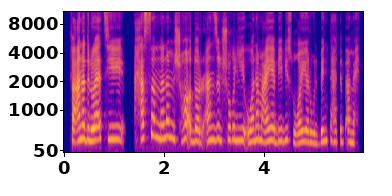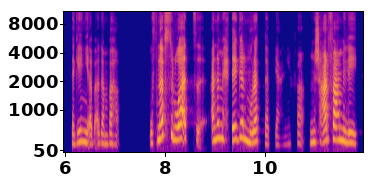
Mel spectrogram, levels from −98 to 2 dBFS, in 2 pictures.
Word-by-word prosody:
فأنا 300 +4 +7
دلوقتي 315 +1 +2 0.2
حاسّة 325 +6 +1
إن 360 -5 -1
أنا 355 +3 0
مش 320 -5 -4
هاقدر 280 -5 -1
أنزل 300 +2 -2
شغلي 295 -2 -4
وأنا 270 +5 -2
معايا 285 0 +1
بيبي 280 +3 -6
صغير 250 -1 -2
والبنت 255 +7 -5
هتبقى 260 -1 -9
محتاجاني 240 +1 -6
أبقى 215 - -8
جنبها. 220 -2 -9 0.6
وفي 240 +6 -4
نفس 375 +4 +5
الوقت 335 0 +4 0.3
أنا 315 +5 +1
محتاجة 320 0 0
المُرتّب. 255 - -1
يعني 200 +1 -23
فمش 245 +3 -6
عارفة 300 +4 +5
أعمل 290 -5 +2
إيه؟ 235 -2 -1
285 Hz, 145 wpm, -21 LUFS, 245-315 Hz, 0.6 s, فأنا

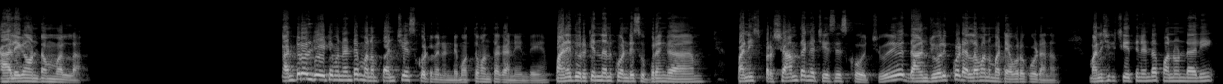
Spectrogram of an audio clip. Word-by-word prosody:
ఖాళీగా 140 +2 +5
ఉంటం 140 -1 -1
వల్ల. 105 -3 -2 2.1
కంట్రోల్ 250 +2 +4
జేయటం 215 0 +4
అనంటే 200 +4 +2
మనం 170 -2 0
పని 165 +1 +1
చేసుకోటమే 200 - -1
నండి 100 0 -5
మొత్తం 130 +4 -4
అంతా 125 +1 -3
గానియండి. 95 -3 -4 0.2
పని 160 +3 +6
దొరికిందనుకోండి 175 -3 +1
శుభ్రంగా 140 -3 +1 0.6
పని 180 - +3 0.2
ప్రశాంతంగా 185 +2 +1
చేసేసుకోవచ్చు 155 -3 -3
ఏయో 230 - +5
దాని 150 +1 +3
జోలికి 185 +5 +2
కూడా 195 - +4
ఎళ్ళం 170 +2 +2
అన్నమాట 150 -4 -1
ఎవరు 125 +1 -1
కూడాను. 95 -5 -3 0.4
మనిషికి 165 +4 -1
చేతి 165 +1 -1
నిండా 185 +3 0
పనుండాలి. 160 +1 0
160 Hz, 150 wpm, -26 LUFS, 135-180 Hz, 2.1 s, పని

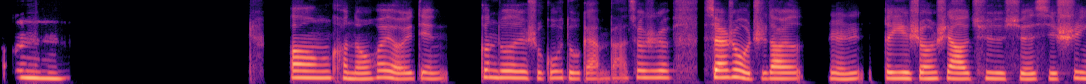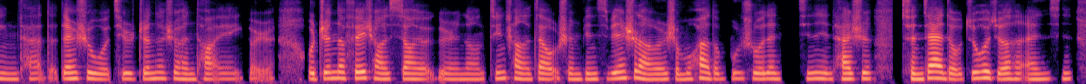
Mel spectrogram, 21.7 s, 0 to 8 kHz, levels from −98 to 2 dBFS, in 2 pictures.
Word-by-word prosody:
嗯。 225 -3 +2 2.2
嗯， 235 -1 +4
可 225 -2 -3
能 200 0 0
会 245 +1 0
有 205 -3 +2
一 205 - -1
点 205 0 -5 0.3
更 255 -2 -1
多 240 0 +2
的 230 - +2
就 230 - +1
是 220 -1 -5
孤 225 +3 -4
独 210 -3 -2
感 210 +1 -6
吧。 215 - -11
虽 245 +2 -4
然 240 0 -1
说 245 0 0 0.3
虽 255 - +5
然 250 0 +6
说 260 -1 +4
我 215 - +4
知 205 +1 -7
道 210 0 +3 0.3
人 200 -1 -1 0.2
的 215 - +2
一 215 0 +4
生 210 0 +2
是 220 - -1
要 200 -1 +5
去 205 0 -2
学 195 -1 -1
习 200 0 -3
适 220 +2 -2
应 195 -2 -2
它 200 +2 -8
的， - - -13
但 205 0 +3
是 215 0 0
我 190 -2 +1
其 - - -11
实 200 0 0
真 200 0 -1
的 215 +1 0
是 210 0 -3
很 190 -1 -1
讨 190 0 -3
厌 195 0 -8
一 200 - -12
个 - - -8
人。 - - -11 0.3
我 200 - +3
真 215 +2 +2
的 220 - +3
非 220 +1 +4
常 205 -4 0
希 200 0 -2
望 195 -1 +1
有 190 - -2
一 - - -11
个 - - -9
人 185 -1 -4
能 185 0 -5
经 210 +1 -2
常 225 -2 0
地 190 - -2
在 195 0 0
我 185 - -2
身 190 -1 -3
边， 195 0 -1
即 195 +1 -7
便 215 +3 +3
是 235 0 +3
两 195 -4 +3
个 185 - -1
人， 190 - 0
什 190 -1 -3
么 195 - -2
话 220 +2 +3
都 195 - -4
不 210 +1 -7
说， 200 0 -1
但 205 0 +1 0.2
仅 205 0 -3
仅 205 -2 0
他 195 0 +2
是 205 +1 0 0.3
存 190 -1 +2
在 225 +2 +8
的， 195 -2 0
我 180 - -2
就 215 +3 0
会 230 +1 +5
觉 200 -3 -1
得 195 - +3
很 195 0 -3
安 190 +1 -2
心。 205 0 -7
205 Hz, 275 characters per minute, -22 LUFS, 195-220 Hz, 2.2 s, 在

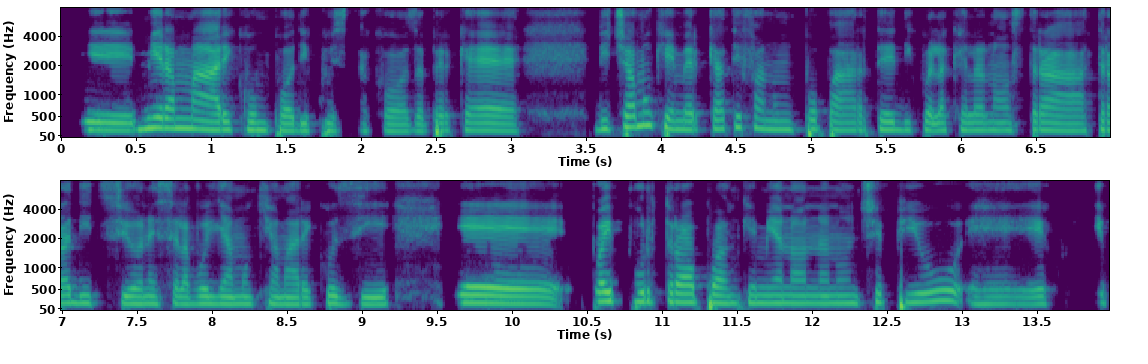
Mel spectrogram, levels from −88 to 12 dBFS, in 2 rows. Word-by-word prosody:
E 180 -2 +3
mi 230 +3 +5
rammarico 195 -5 +4
un 180 -1 +1
po' 170 -1 -1
di 165 0 -3
questa 165 0 -8
cosa, 160 -1 -5
perché 170 -1 0 0.5
diciamo 250 +9 +2
che - - 0
i - - +1
mercati 200 +5 -2
fanno 215 -5 -3
un 190 -1 -4
po' - - 0
parte 180 +1 -2
di 180 0 -6
quella 175 -1 -1
che 180 - -8
è - - -2
la 180 0 -2
nostra 175 -1 -2
tradizione, 180 -2 -1
se 165 +2 -4
la 160 - 0
vogliamo 165 -1 0
chiamare 160 -1 -2
così. 160 -2 -2 0.4
Ehm, 175 -3 +5 0.2
poi 220 0 +5
purtroppo 210 -2 +2
anche 180 +1 -2
mia 180 0 0
nonna 180 -1 -2
non 180 0 -2
c'è 195 +3 -4
più 220 +4 +1
e 165 -1 -6 0.3
e 190 -2 -8
180 Hz, 170 wpm, -22 LUFS, 165-190 Hz, 0.5 s, mi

